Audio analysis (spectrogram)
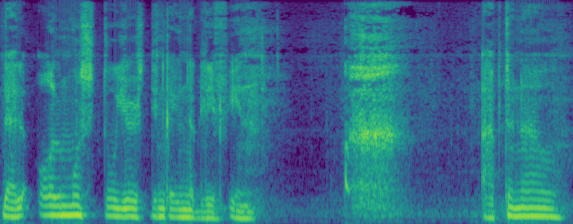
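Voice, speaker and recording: An actor playing an ardent, earnest and slightly insecure young suitor in a heartfelt Filipino radio drama style. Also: male voice, mid-range voice, slow pace, heavy background noise, natural voice. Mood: vulnerable, pleading. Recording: faint background ambience.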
